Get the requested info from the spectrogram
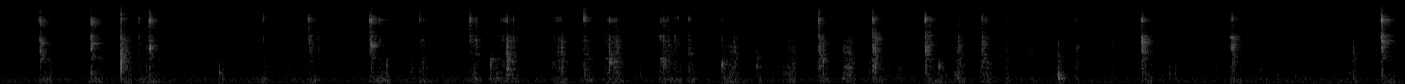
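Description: Close-up mouth sounds of someone chewing grilled-pork larb and sticky rice: irregular soft clicks and smacks, a few a second, with a short pause near the end.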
